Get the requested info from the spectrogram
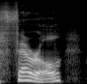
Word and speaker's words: ferrule: One, for example, was an obscure part of an umbrella called a ferrule, which is spelled F-E-R-R-U-L-E, but turns out to be pronounced like an animal that's gone wild.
